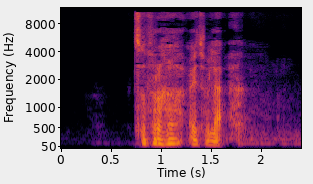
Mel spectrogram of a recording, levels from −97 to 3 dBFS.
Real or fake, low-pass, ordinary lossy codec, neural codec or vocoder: fake; 10.8 kHz; AAC, 32 kbps; autoencoder, 48 kHz, 128 numbers a frame, DAC-VAE, trained on Japanese speech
